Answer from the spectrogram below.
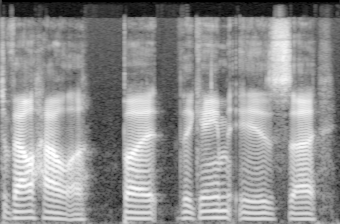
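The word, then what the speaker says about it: VA-11 Hall-A: who is looking to by the game it's pronounced Valhalla but the game is it's spelled uniquely it's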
